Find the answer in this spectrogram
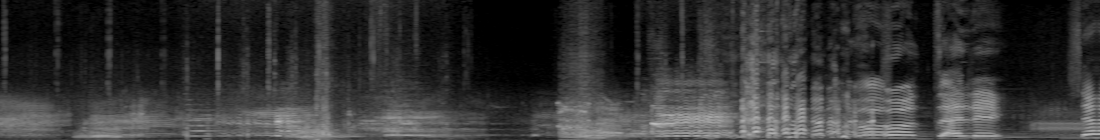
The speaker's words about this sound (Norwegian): Å, det er veldig mange sauer på marken i dag.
